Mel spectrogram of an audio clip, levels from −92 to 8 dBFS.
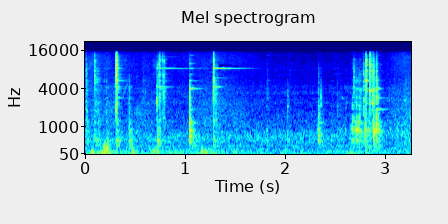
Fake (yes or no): no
